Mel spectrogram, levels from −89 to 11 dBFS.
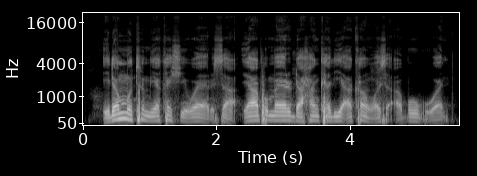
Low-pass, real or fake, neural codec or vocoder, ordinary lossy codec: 19.8 kHz; real; none; none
